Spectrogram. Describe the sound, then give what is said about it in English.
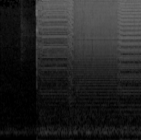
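A plugged-in electric stimulation device, placed flush against the skin on a person's hip, switches on abruptly after a short quiet moment. It drones evenly at a loud level, with a bright, harsh high-pitched hum layered over a low vibrating tone. “Is that electrocuting you right now?”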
